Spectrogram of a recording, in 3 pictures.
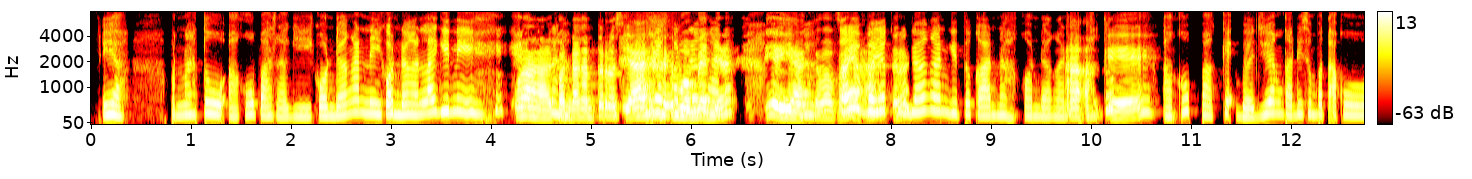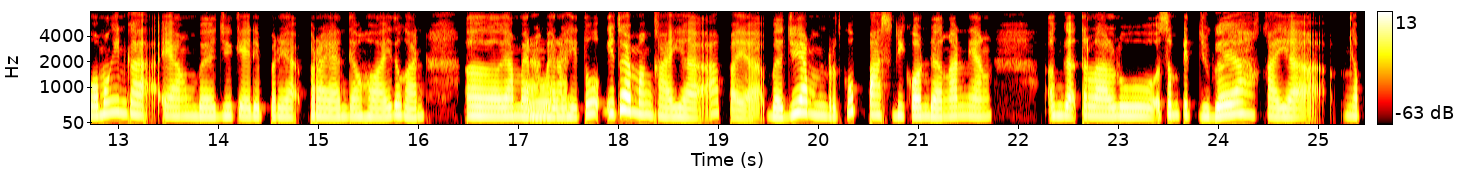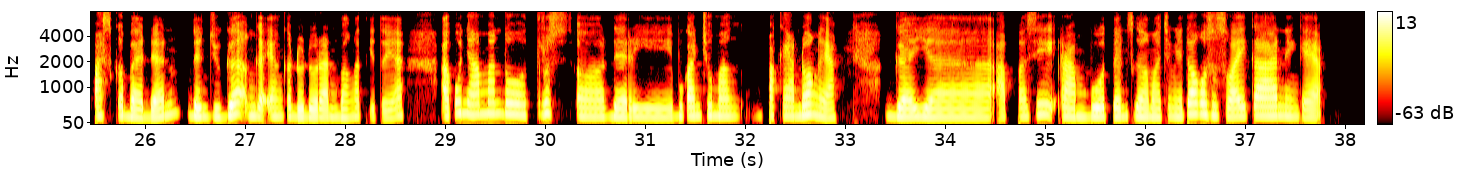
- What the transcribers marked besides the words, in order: chuckle
- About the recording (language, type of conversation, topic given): Indonesian, podcast, Bagaimana pakaian dapat mengubah suasana hatimu dalam keseharian?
